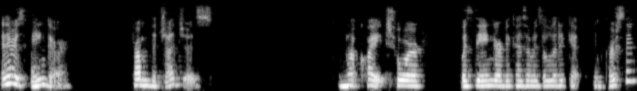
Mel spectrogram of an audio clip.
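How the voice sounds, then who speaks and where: With an American accent, a woman speaks at a medium pitch and a moderate pace, her intonation fairly even and broken by long, frequent pauses. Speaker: vlogger. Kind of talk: personal testimony monologue. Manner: emotional.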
